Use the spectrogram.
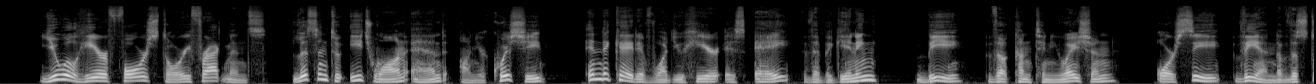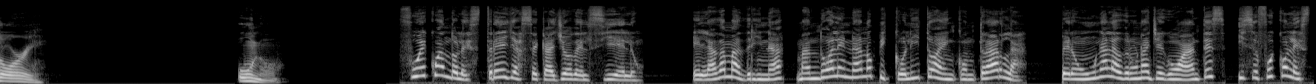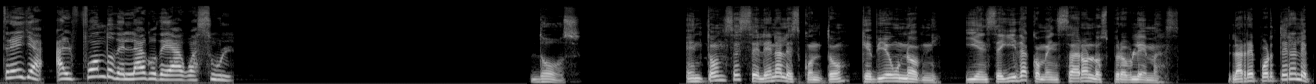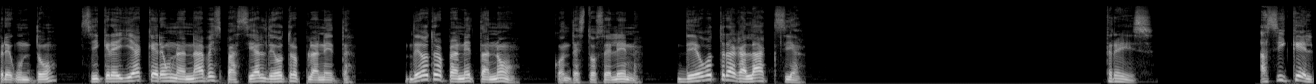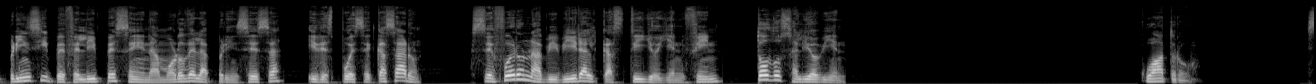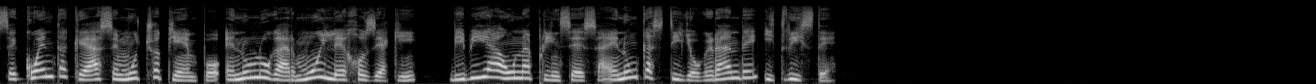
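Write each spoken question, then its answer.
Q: indicate if what you hear is A, the beginning, B, the continuation, or C, the end of the story.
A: C: the end

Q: indicate if what you hear is A, the beginning, B, the continuation, or C, the end of the story.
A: A: the beginning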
